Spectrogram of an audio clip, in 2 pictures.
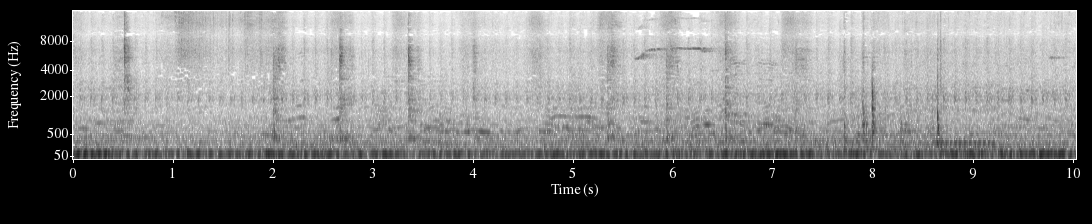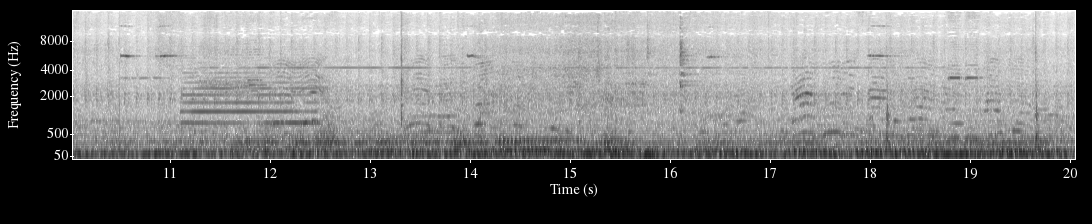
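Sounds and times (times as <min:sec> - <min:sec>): traffic rumble: 0:00.0 - 0:20.0
vehicle horn: 0:11.0 - 0:12.7, 0:18.8 - 0:19.2.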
